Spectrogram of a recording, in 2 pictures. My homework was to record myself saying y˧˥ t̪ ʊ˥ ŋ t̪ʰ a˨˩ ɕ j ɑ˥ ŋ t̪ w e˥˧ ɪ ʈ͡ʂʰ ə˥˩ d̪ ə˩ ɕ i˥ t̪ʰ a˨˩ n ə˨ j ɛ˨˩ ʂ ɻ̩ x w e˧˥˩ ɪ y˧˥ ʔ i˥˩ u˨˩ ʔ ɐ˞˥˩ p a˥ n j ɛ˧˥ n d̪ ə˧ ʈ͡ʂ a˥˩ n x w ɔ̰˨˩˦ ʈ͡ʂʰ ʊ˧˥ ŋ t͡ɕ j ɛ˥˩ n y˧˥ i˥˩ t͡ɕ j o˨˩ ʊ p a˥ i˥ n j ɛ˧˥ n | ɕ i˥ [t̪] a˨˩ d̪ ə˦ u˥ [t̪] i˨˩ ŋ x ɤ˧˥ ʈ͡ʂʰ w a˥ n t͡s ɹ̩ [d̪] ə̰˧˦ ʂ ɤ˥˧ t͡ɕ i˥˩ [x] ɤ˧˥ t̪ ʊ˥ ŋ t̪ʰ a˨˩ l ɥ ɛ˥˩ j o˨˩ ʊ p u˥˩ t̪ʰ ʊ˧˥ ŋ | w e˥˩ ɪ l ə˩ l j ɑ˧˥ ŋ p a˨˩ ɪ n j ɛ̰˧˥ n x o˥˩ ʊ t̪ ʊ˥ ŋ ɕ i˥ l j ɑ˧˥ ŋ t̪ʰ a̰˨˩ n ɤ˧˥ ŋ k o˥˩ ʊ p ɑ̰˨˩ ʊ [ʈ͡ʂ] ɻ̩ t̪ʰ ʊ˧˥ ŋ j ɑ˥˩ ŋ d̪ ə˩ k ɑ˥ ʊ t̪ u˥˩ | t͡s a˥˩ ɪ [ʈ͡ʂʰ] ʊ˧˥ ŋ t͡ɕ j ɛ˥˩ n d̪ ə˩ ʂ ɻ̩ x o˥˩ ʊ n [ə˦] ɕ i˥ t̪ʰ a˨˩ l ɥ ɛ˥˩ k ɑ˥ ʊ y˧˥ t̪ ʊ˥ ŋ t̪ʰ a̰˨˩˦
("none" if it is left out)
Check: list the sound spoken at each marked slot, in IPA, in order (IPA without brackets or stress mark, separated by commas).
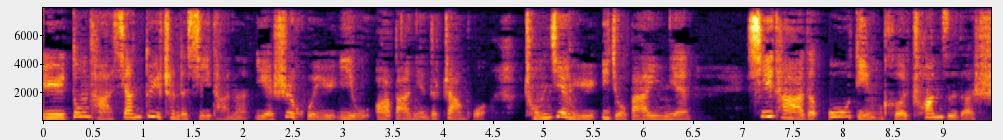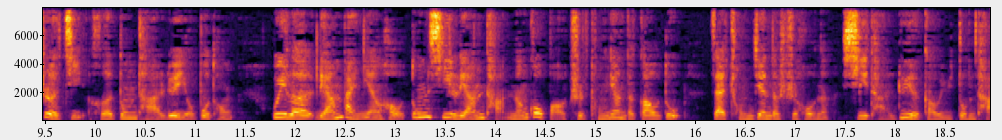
t̪ʰ, t̪, d̪, x, ʈ͡ʂʰ, ʈ͡ʂʰ, ə˩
